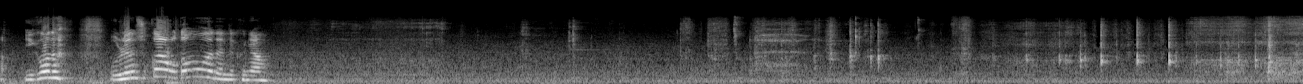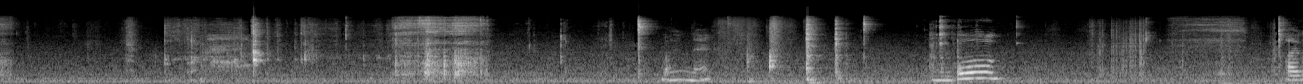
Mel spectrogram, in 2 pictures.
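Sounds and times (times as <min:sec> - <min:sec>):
person slurping soup: 0:03.4 - 0:04.5, 0:11.9 - 0:13.2, 0:16.9 - 0:18.0.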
